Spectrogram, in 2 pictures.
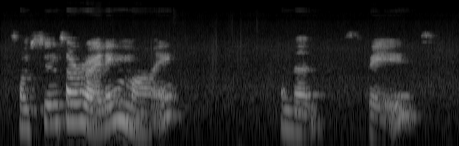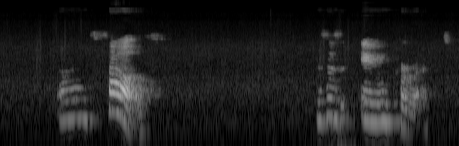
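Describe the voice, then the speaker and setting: Woman teacher in her thirties, from the USA, patient and deliberate, recorded in a roomy space with a dull, slightly muffled sound. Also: medium pitch. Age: 30s. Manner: slow, patient explaining with stressed words. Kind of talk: classroom writing lesson. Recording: dull, roomy recording with faint background noise.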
